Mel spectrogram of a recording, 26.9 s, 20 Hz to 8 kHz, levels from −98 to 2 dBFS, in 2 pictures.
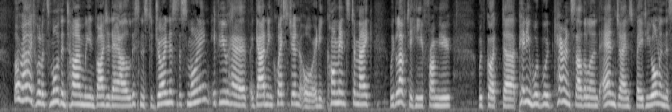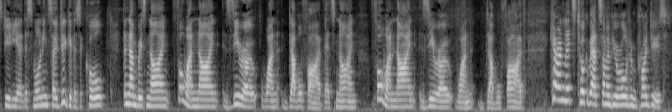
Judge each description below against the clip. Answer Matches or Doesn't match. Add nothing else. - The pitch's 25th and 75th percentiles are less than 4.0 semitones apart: Doesn't match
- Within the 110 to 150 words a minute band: Doesn't match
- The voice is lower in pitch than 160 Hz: Doesn't match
